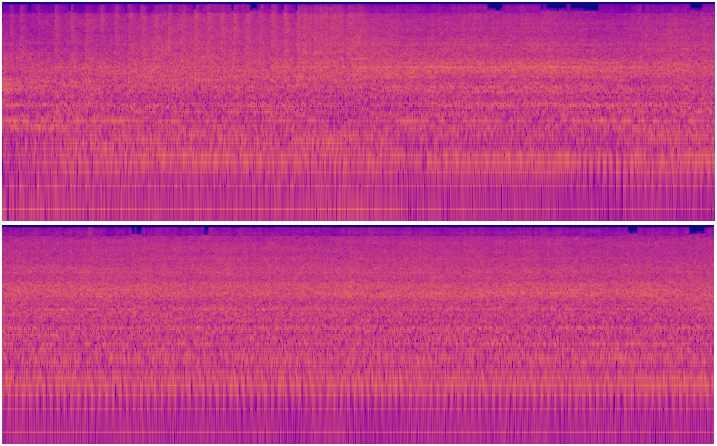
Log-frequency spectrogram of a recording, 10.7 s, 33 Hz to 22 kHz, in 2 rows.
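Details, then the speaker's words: Honda HRC216 commercial mower, stored, started in cold weather: small single-cylinder starts, choke comes off, holds a steady even idle with no surging; still smoking from residue. "huh well it idles it starts choke comes off so far so good"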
